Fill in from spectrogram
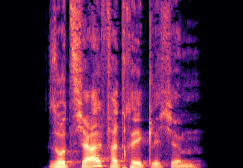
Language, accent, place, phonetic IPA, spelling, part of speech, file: German, Germany, Berlin, [zoˈt͡si̯aːlfɛɐ̯ˌtʁɛːklɪçm̩], sozialverträglichem, adjective, De-sozialverträglichem.ogg
- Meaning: strong dative masculine/neuter singular of sozialverträglich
